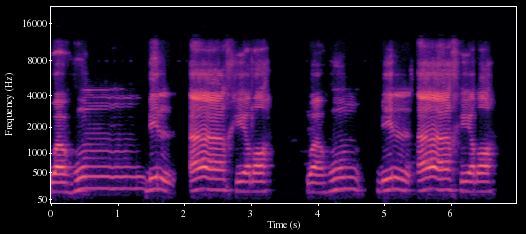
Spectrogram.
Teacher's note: hukum bacaannya adalah dengan mendengungkan huruf mim dengan tempo yang dipanjangkan atau ditahan lama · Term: ikhfa syafawi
